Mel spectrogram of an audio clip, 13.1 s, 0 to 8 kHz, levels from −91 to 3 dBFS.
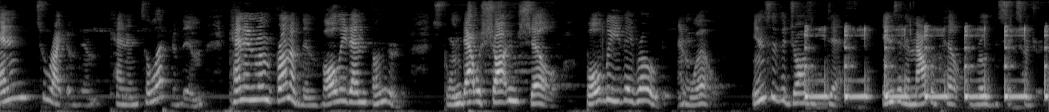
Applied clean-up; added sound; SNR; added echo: classical method WPE with log-MMSE.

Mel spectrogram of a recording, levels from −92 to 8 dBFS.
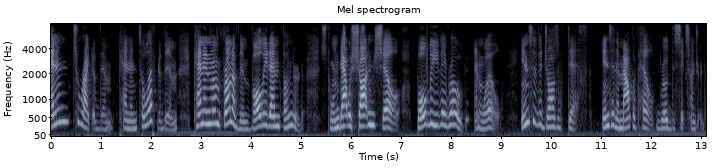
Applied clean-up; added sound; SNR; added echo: none; none; none; none.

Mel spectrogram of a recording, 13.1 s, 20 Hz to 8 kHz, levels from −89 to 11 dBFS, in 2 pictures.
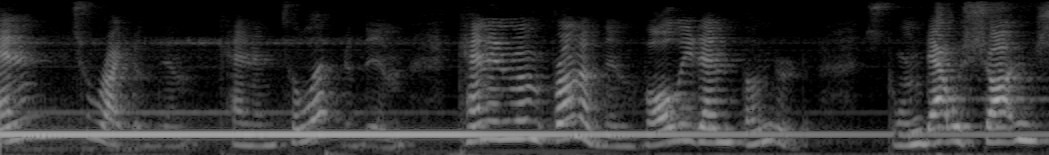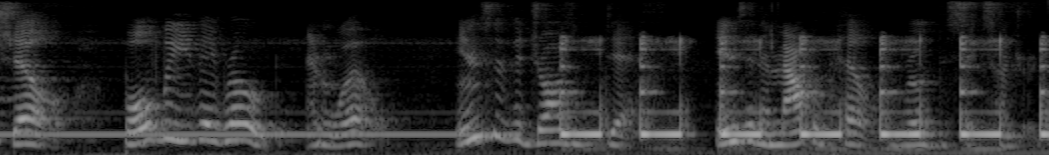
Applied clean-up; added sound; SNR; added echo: none; Telephone; -4 dB; reverberation time 1.9 s.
